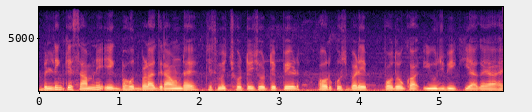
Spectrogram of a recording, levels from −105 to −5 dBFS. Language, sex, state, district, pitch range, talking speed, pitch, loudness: Hindi, male, Uttar Pradesh, Lalitpur, 130-145 Hz, 225 wpm, 140 Hz, -16 LUFS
